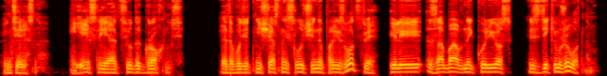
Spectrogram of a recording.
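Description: A man's voice: on the low side, steady tone, normal speed, a bit bright, dry recording. A man voicing a sensible talking grey wolf in a storybook reading, dry and exasperated. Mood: wry.

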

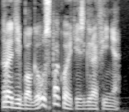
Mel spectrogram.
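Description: A man's voice: sits low, big pitch swings, brisk, a little mellow, dry recording, voice pushed down. Theatrical reproachful tutor, as a man puts him on, tragic tone, close and dry.

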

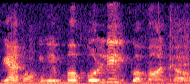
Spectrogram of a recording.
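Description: A man's voice: high voice, moderate pace, over a noisy crowd, lightly acted. A man playing a meek, fussy father-in-law in a stage farce, politely pleading and grumbling. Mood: timid. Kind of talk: theatrical stage farce acting.

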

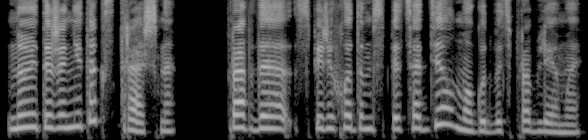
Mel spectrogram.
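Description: A woman's voice: fairly high pitch, animated, fairly quick, dark tone, dry recording, studio quality, voice pushed up, close to an everyday voice. A woman voicing a shy, earnest young female trainee hunter in an audiobook. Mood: hesitant.

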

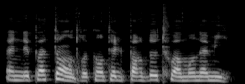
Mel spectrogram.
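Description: A woman's voice: medium pitch, fairly even intonation, brisk, mellow, close to an everyday voice. A woman playing a boisterous, mocking old-time sailor. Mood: teasing. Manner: laughing, sarcastic, boastful.

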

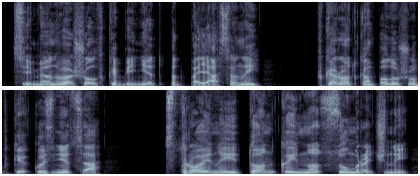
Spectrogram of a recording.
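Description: A man reading literary prose aloud as an audiobook narrator, in a measured, calm, deliberate way. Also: lowish voice, no room sound, clean studio sound.

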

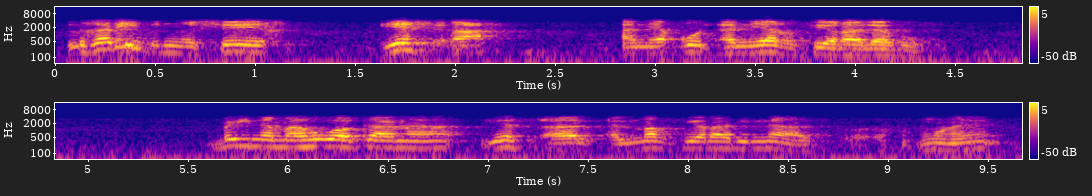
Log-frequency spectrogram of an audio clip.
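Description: A man's voice: fairly high pitch, expressive, moderate pace, long pauses, slight background noise. A male scholar giving a classroom lesson explaining a classical text, posing questions to his students as he goes. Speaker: Islamic scholar teaching a text. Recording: tinny phone-like lecture recording.

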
